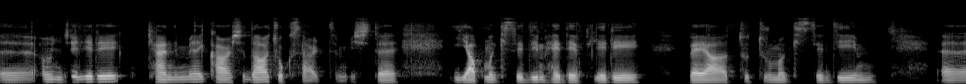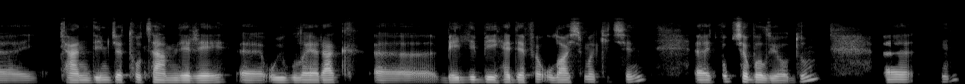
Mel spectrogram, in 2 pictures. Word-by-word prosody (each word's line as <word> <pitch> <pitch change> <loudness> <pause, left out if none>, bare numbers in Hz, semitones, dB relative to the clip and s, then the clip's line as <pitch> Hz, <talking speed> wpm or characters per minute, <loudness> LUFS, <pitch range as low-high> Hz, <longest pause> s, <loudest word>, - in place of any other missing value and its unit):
Eee, 105 0 -3
önceleri 120 +3 +3 0.3
kendime 115 +2 +1
karşı 110 -1 +3
daha 115 +1 +7
çok - - -4
serttim. - - -7
İşte, 100 0 -1 0.5
yapmak 110 0 +4
istediğim 110 +1 -1
hedefleri 105 +1 +1 0.5
veya 105 -1 +7
tutturmak 105 -1 -6
istediğim, 105 0 -3 0.7
eee, 95 -1 -4 0.2
kendimce 105 +1 +1
totemleri, 100 -1 +1
eee, 100 -1 0
uygulayarak, 105 0 0
eee, 100 -1 -2 0.4
belli 105 +2 -2
bir 110 -3 +3
hedefe 110 +2 0
ulaşmak 110 +2 -1
için, 120 - -6 0.5
eee, 105 -1 +3
çok 130 +1 -4
çabalıyordum. 110 - +1 0.7
Eee 115 0 +1 0.3
Hı - - -7
hı. - - -27
105 Hz, 95 wpm, -26 LUFS, 105-110 Hz, 0.7 s, daha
